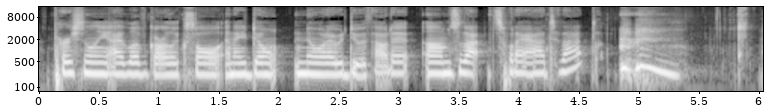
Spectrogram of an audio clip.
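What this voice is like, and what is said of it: Out of breath. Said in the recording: “I was running out of breath there for a second”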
